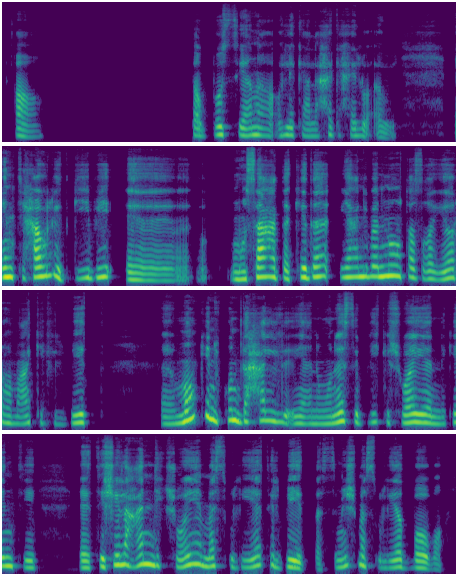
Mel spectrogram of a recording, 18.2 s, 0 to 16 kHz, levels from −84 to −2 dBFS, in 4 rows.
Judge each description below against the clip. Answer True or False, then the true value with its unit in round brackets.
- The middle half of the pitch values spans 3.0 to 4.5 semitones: False (5.0 semitones)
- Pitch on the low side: False (205 Hz)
